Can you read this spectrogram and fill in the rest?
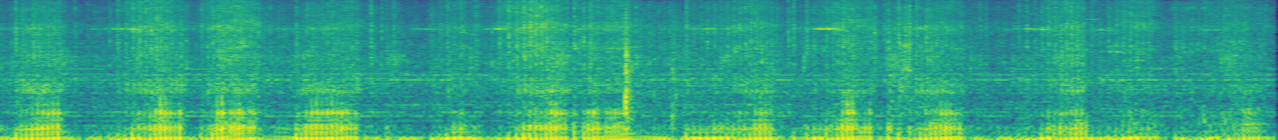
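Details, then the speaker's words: Fire-damaged car running on an ECU with an online base map being tweaked: rough, loud low rumble pulsing about twice a second but holding steady without stalling; running well. "it sounds sick oh that sounds so good good job said you're a genius"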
